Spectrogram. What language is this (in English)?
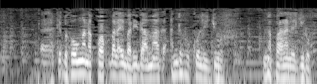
Serer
